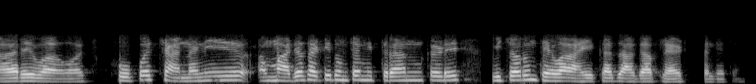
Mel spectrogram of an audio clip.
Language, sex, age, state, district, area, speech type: Marathi, male, 30-45, Maharashtra, Sangli, urban, conversation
